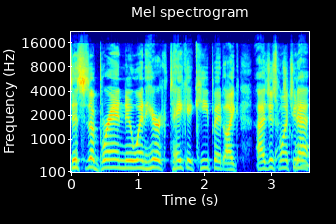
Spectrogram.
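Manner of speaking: put-on thick Maryland accent. Quoting a woman who came around the corner to you, in the thickest Maryland accent. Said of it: "The thickest Maryland accent you could imagine".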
